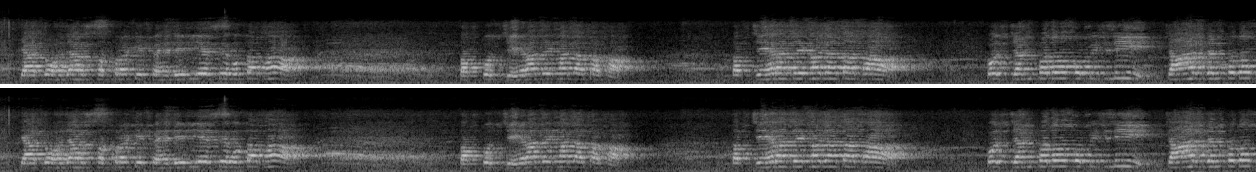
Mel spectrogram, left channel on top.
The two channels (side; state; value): both; normal; correlation 0.64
